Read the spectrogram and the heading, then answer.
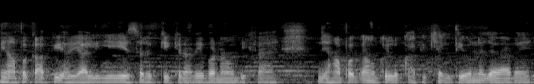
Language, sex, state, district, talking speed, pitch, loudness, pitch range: Hindi, male, Bihar, Saharsa, 270 wpm, 100 Hz, -25 LUFS, 95-100 Hz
